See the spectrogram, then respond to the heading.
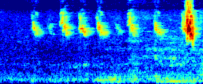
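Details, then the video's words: Sparrow by a window giving a series of soft, short downward chirps at a steady pace, ending in one loud, sharp chip, against quiet low background rumble. "Bird Singing outside window upclose #Sparrows"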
